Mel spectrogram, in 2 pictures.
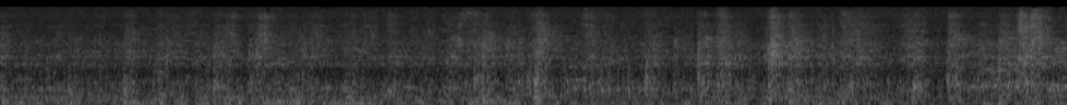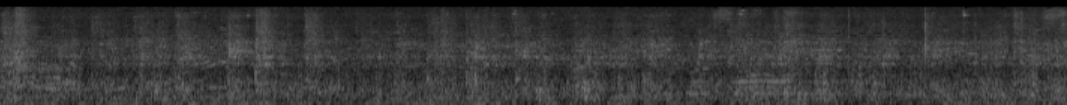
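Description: Passenger train running along the rails, heard from inside the carriage: a steady low rumble of the wheels with irregular clacks as they pass over rail joints.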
